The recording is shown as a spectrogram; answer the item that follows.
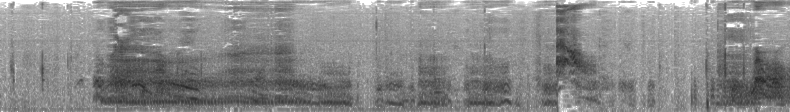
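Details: Two-and-a-half-week-old Siberian Husky puppies at play: a drawn-out, rough, harmonic growl lasts about three seconds, followed by several shorter, quieter growling bursts and a brief sharp sound near the end.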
